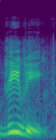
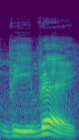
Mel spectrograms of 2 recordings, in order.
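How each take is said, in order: First: It uses the locals' pronunciation of the name. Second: It uses the outsiders' pronunciation of the name. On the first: This is how residents say it. "Us locals call it Vivi" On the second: This is how non-residents say it. "Everybody else that's not locals calls it Vive"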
